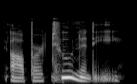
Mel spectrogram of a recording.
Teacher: Looks like an O, but it sounds like ah.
